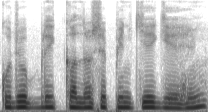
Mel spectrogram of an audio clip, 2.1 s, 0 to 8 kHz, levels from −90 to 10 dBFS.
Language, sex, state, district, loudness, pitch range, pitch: Hindi, male, Arunachal Pradesh, Longding, -13 LUFS, 130-140 Hz, 140 Hz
